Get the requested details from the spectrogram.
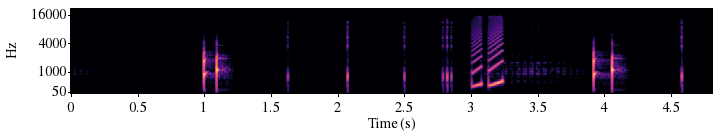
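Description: Short electronic clicks tick now and then.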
